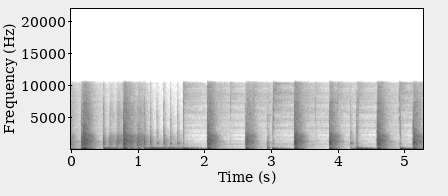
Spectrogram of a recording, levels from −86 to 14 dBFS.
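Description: From start to finish the music carries a gritty hiss that rises and falls with its loudness, roughening sharp attacks, while everything above 10.6 kHz is missing, leaving a dulled top end. This is 4-bit ADPCM compression. Each sample is coded as a small step from a prediction, and the adapting step size cannot follow fast changes. The cutoff suggests a sample rate near 22 kHz, which fits a stream of roughly 88 kbps.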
